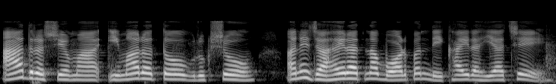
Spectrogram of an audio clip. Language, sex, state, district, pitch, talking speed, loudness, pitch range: Gujarati, female, Gujarat, Valsad, 225 Hz, 120 wpm, -16 LUFS, 210-255 Hz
